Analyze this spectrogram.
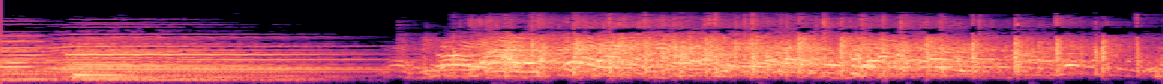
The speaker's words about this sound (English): what's that crowd down the street? It's a medicine show, Hoppy. Down on that vacant corner across from O'Hara's livery stable.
